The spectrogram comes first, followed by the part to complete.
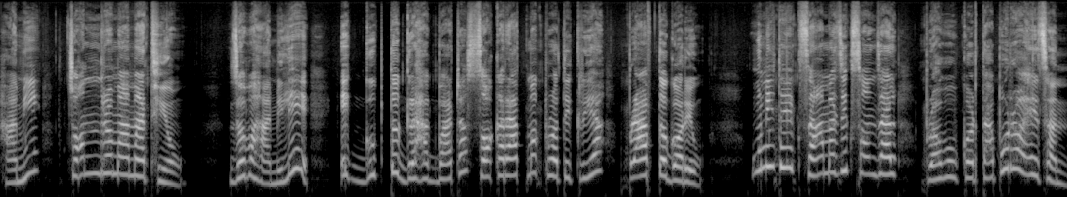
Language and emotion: Nepali, happy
